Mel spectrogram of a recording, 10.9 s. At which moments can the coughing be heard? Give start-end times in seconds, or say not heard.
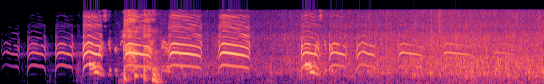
1.8-3.7, 6.1-6.7.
